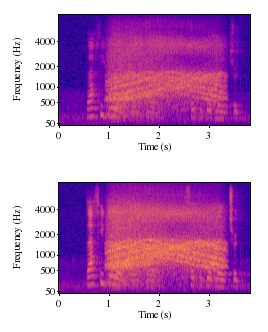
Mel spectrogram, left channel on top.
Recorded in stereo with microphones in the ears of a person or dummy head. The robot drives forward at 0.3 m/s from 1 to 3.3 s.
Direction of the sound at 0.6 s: 65° right (ahead or behind).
